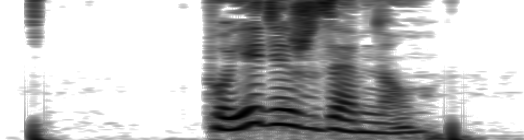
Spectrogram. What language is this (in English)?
Polish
